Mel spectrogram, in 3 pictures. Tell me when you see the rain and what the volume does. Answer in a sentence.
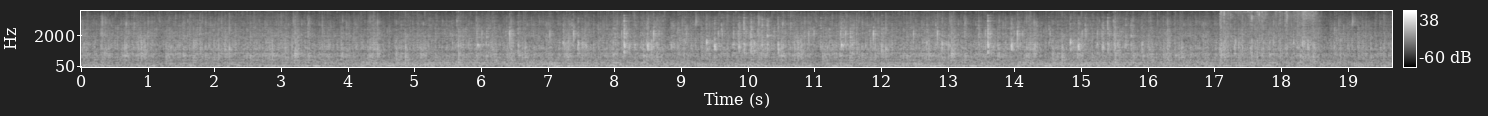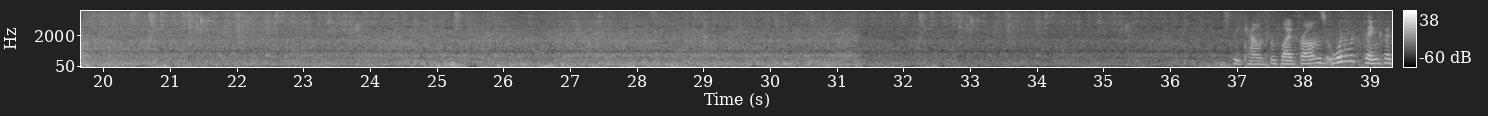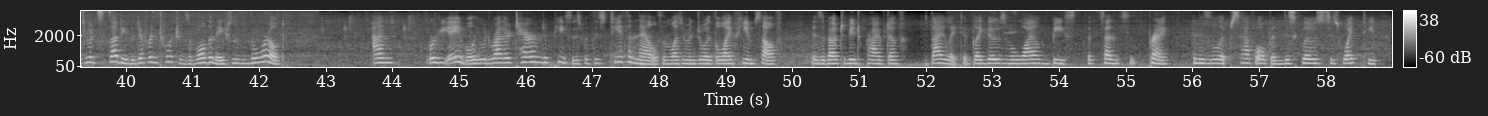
You can hear the rain from 0.0 to 58.9 s, getting quieter.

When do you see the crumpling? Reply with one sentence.
The crumpling can be heard from 17.1 to 18.6 s.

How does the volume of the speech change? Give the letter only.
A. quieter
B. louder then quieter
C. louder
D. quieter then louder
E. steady
E.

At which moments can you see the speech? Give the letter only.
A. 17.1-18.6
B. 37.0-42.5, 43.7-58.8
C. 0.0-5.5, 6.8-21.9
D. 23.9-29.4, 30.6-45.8
B.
